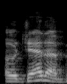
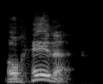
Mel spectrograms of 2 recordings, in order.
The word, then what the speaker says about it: Ojeda: Now it's Ojeda, but as I told Richard, you know, that's how he pronounces it, but it is Hispanic in origin. And I always grew up and it was Ojeda.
